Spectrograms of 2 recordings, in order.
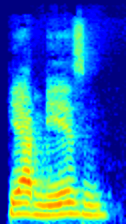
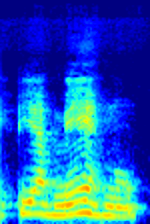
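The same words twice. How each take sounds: First: Said in the usual way. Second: Slow "mesmo" with an R-like breath for the S; hesitant "mesmo" said as "mehmo"; attempted R in mesmo. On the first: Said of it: "olha como muda". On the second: Shown as a demonstration. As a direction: try "mesmo" as "mermo". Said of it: "não sei falar o R".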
